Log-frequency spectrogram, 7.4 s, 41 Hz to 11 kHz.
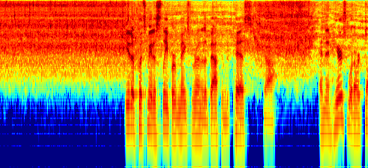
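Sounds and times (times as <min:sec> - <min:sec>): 
speech: 0:02.5 - 0:05.6, 0:06.4 - 0:07.3
babbling brook sleep sound: 0:02.5 - 0:07.3.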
